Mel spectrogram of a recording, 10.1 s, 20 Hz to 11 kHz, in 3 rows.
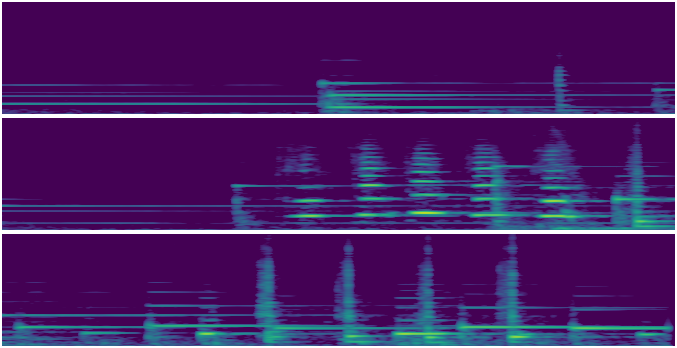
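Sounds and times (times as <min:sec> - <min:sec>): grand piano notes and chords: 0:00.0 - 0:10.0.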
